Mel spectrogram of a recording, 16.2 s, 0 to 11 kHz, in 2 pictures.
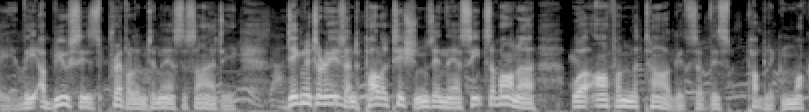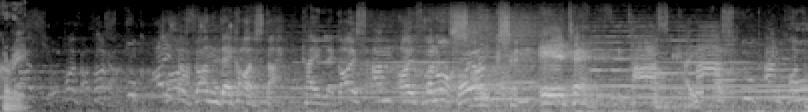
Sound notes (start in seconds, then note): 8.8 people shouting in Greek; 9.7 bright music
